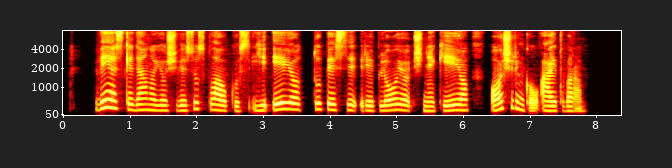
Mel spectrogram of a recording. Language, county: Lithuanian, Šiauliai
